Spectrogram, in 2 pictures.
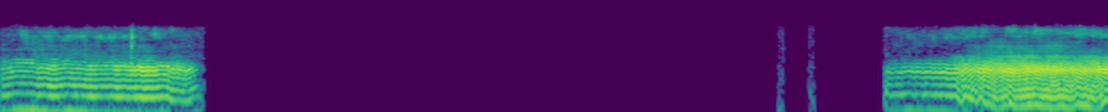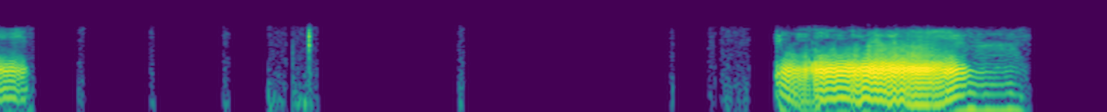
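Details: A pet's habitual sleep snoring, which the owner says is how he usually sounds when asleep: three long, rough, buzzing snores separated by quiet pauses with faint clicks.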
